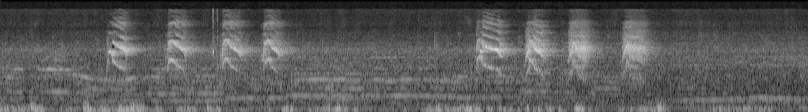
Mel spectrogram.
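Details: Parrot giving harsh, raspy squawks in two quick bursts of four, each note sliding down sharply and spaced about half a second apart, over a low rumbling background with soft thumps.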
